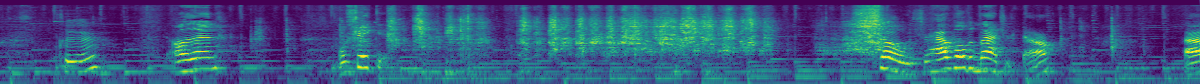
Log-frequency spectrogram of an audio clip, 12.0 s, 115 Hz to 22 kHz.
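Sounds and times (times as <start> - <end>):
palms rubbing with coin: 3.8 - 9.0.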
